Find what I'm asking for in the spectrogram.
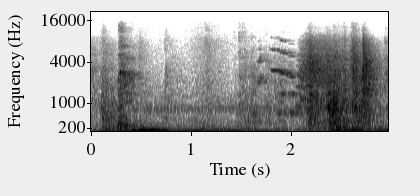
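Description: A door is pushed shut to keep a child from coming in: a low thump and rattle, a brief squeak of the hinge, then a final scraping clunk as it settles closed.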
